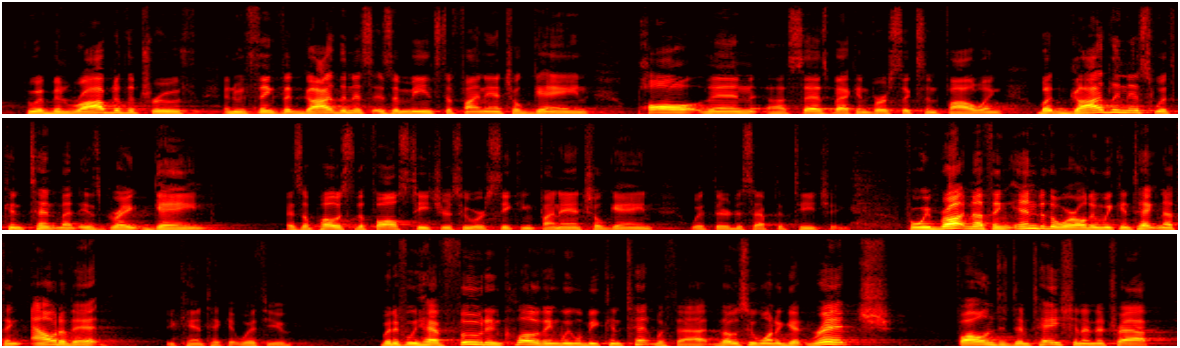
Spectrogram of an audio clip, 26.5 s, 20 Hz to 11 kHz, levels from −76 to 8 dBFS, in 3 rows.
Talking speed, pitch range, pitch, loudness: 220 wpm, 125-160 Hz, 145 Hz, -23 LUFS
